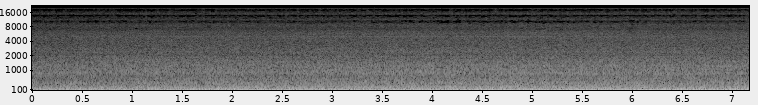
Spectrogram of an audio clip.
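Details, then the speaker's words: 2005 Ford Explorer 4.6 L V8 after EGR replacement, idling: low, even rumble with no hiss or whistle, no sign of the reported vacuum leak, sounds healthy. "there sounds pretty good to me"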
